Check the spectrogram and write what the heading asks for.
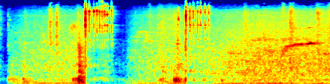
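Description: Socket ratchet working a tight hinge bolt, giving two short bursts of light metallic clicking, about a second in and again a second and a half later.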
